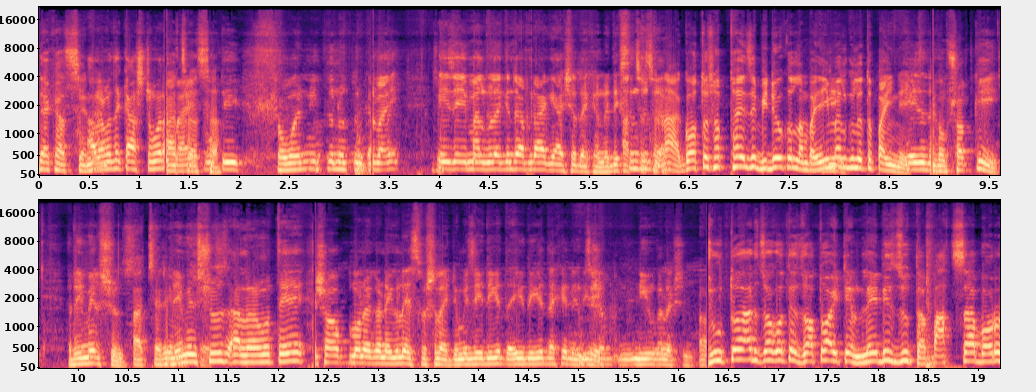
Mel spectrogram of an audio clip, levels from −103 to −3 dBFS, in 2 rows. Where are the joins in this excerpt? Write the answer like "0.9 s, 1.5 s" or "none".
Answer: 1.3 s, 3.3 s, 8.9 s, 12.4 s, 16.3 s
